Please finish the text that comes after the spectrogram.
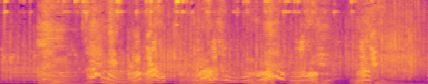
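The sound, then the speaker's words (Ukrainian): A small dog named Mo barks and yips over and over in quick, excited bursts, fairly loud, with whiny rising-and-falling tones, before the barking stops and a low steady hum remains. “Отже, чоловік на ім'я Джо, його песик на ім'я Мо, хлопчик на ім'я Лео, дівчинка на ім'я Індиго та біленький голуб, який свого імені не назвав, почали розминатися.”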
